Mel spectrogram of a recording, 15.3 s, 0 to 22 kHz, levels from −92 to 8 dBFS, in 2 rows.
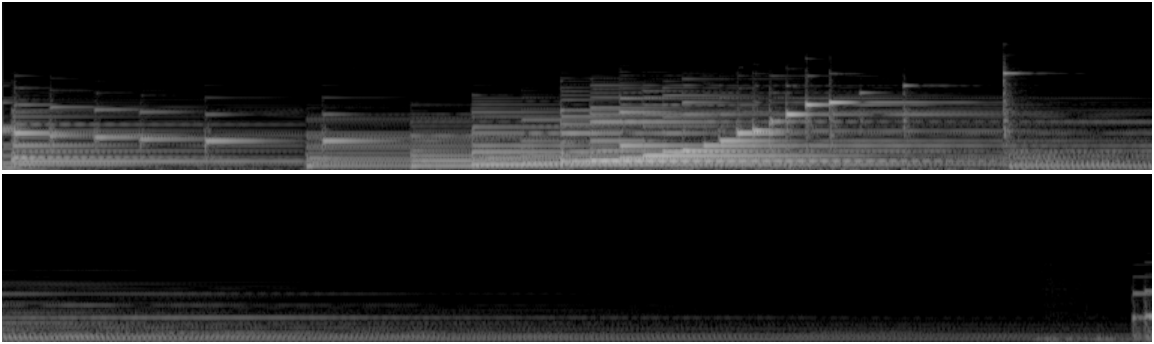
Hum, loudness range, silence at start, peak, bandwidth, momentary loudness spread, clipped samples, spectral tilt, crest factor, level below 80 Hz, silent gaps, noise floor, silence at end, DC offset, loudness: none; 23 LU; 0 s; -16 dBFS; 4.4 kHz; 25 LU; under 0.1%; -6.5 dB/octave; 20 dB; -64 dBFS; none; -64 dBFS; 0 s; under 0.1%; -32 LUFS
